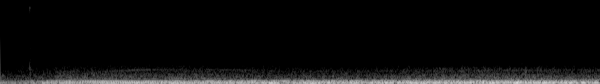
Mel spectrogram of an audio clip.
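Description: Low rumble of a car's engine and tyres heard from inside the cabin while driving. It gets louder about half a second in, then runs steadily.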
